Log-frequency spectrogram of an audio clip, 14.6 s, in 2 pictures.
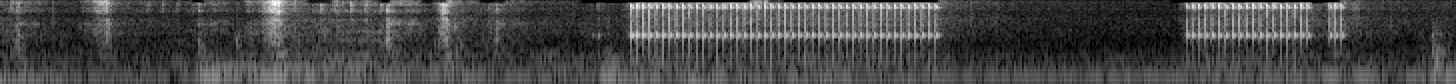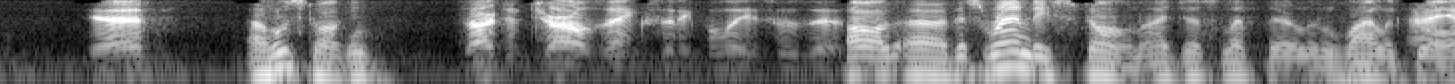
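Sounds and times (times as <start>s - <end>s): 
telephone ringing after a number is dialed: 3.0s - 4.8s, 5.9s - 6.8s
speech: 8.5s - 14.5s.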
